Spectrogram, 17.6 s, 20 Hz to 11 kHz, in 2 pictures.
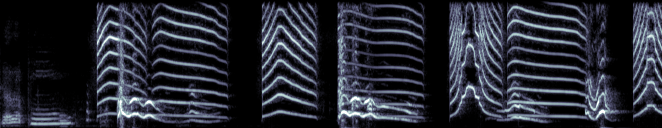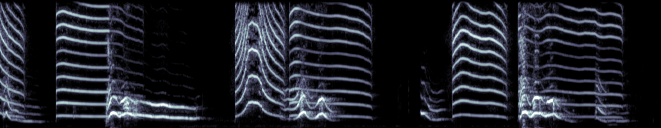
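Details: Squeaky toy sets off Poco, a pet Chihuahua, in August 2014: a run of shrill squeaks and thin, wavering howls, roughly ten short bursts with gaps, some notes sliding downward at the end.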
